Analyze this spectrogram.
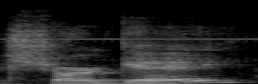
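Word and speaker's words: Chergui: I just have this one, and I can make more up, but I just have this one, and let me pronounce it right, Char Gay.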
